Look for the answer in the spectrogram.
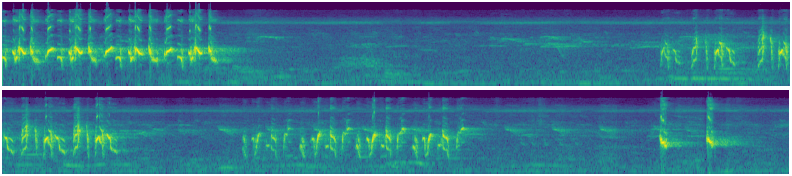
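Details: Lure recording of yellow-vented bulbul meant to coax quiet birds into singing: repeated bubbling, chattery phrases of about two seconds with gaps between, ending with a single short burst.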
